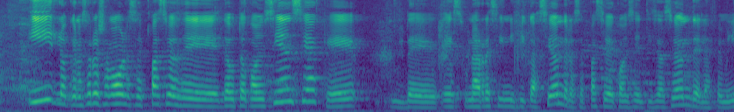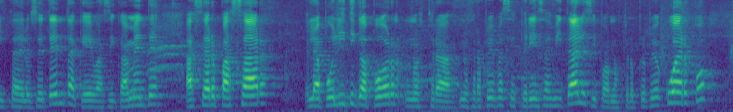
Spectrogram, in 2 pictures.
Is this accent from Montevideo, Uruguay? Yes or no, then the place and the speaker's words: yes; Montevideo, Uruguay; now in La Plata, Argentina; Yo soy de Uruguay, de Montevideo, soy del colectivo feminista Minervas, estoy viviendo en La Plata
